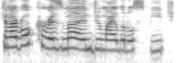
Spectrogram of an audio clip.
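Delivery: ordinary delivery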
